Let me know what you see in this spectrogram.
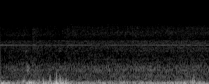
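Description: Low rumble of an approaching Tokyu 3000 series electric train, with a couple of low thumps about half a second in.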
